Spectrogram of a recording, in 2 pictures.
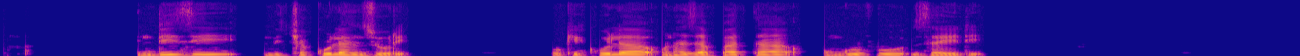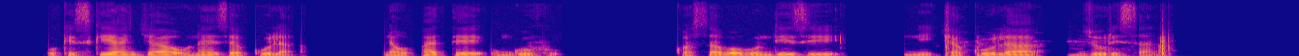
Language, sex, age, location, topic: Swahili, male, 36-49, Wajir, agriculture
